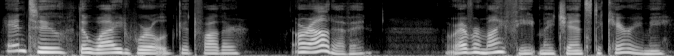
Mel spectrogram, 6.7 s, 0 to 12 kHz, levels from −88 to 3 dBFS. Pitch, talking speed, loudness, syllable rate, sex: 210 Hz, 170 wpm, -17 LUFS, 4.7 syllables/s, female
